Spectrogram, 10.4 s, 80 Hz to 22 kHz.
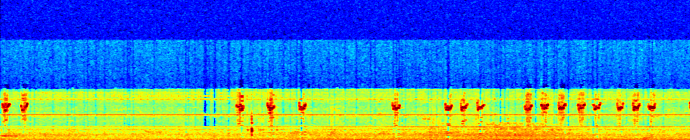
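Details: Japanese tit, male at his nest box visited by a female on the morning of March 20, 2022: scattered high notes at first, building to a rapid series of thin repeated chips near the end, above low rumble.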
